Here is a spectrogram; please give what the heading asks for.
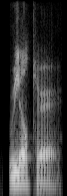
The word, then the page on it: realtor: American English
